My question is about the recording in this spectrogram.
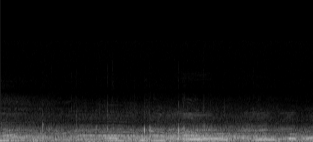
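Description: Crowd chatter in a large sports hall: many voices talking at once, steady throughout.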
